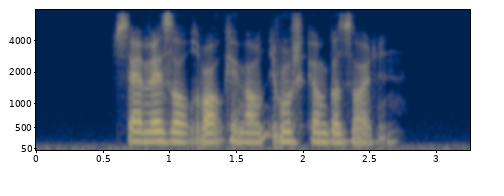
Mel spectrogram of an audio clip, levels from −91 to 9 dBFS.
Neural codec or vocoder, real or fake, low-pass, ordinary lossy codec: autoencoder, 22.05 kHz, a latent of 192 numbers a frame, VITS, trained on many speakers; fake; 7.2 kHz; none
